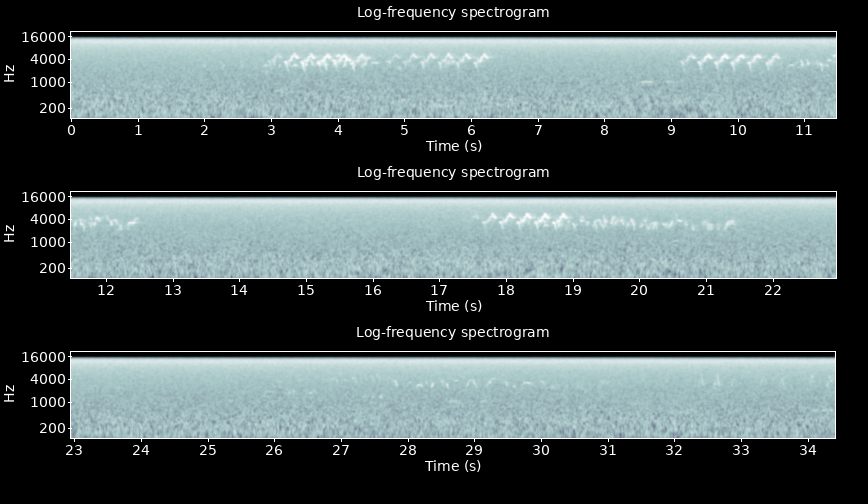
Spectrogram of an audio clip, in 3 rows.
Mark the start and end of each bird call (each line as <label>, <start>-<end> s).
Hawaii Amakihi (Chlorodrepanis virens), 2.8-6.3 s
Hawaii Amakihi (Chlorodrepanis virens), 9.1-10.7 s
House Finch (Haemorhous mexicanus), 10.7-12.7 s
Hawaii Amakihi (Chlorodrepanis virens), 17.4-19.0 s
House Finch (Haemorhous mexicanus), 19.0-21.5 s
House Finch (Haemorhous mexicanus), 27.7-30.1 s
